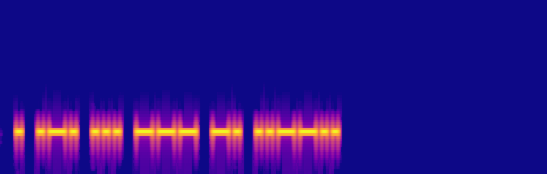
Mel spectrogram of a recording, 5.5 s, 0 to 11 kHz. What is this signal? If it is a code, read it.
Morse code, heard as a keyed tone, about 22 wpm, 700 Hz. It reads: ERSON?
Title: 2x Word-Spacing - Sentences from Top 400 Words - 22wpm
